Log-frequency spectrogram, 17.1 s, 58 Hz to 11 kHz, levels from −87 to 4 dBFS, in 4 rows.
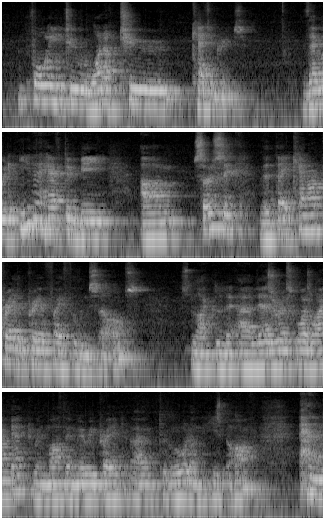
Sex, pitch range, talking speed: male, 125-155 Hz, 155 wpm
